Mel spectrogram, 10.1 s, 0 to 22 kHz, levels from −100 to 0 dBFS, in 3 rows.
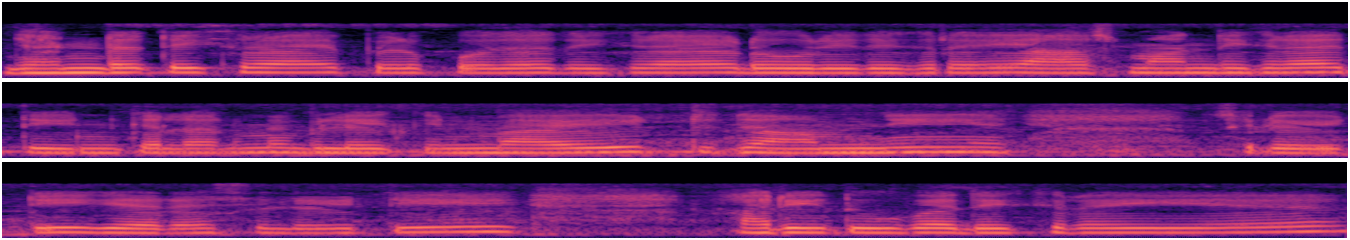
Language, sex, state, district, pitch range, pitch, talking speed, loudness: Hindi, female, Bihar, Vaishali, 195-210 Hz, 200 Hz, 185 wpm, -31 LUFS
